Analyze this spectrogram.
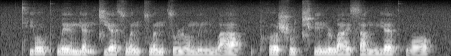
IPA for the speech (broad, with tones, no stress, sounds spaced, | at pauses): t̪ʰ j o˥˩ ʊ̯ pʰ w e˥ ɪ̯ m j ɛ̰˨˩ n t͡ɕ j ɛ˧˥ s w ə˥ n t͡s w ə˥˩ n t͡s u˩ ɻ ɤ˥˧ m i˥˩ n m w ä˧˥ | pʰ ɤ˥ ʂ u˥˩ t͡ɕʰ i˥ n ɻ w a˧˥ ɪ̯ s a˧˥ n m j ɛ˥ pʰ w ɔ˧˥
